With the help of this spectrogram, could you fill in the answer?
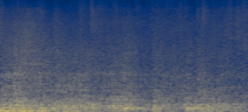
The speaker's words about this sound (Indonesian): ya di sini lagi bertepatan dengan hujan yang lumayan lumayan deras ya mudah-mudahan semuanya baik-baik saja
